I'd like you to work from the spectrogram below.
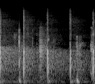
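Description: A conference audience applauds two speakers with a few scattered claps, sharp bursts at uneven intervals over roughly a second, moderately close.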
